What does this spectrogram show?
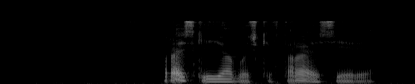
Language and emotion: Russian, sad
